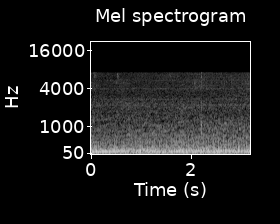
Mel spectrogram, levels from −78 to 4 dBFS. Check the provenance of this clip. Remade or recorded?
recorded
